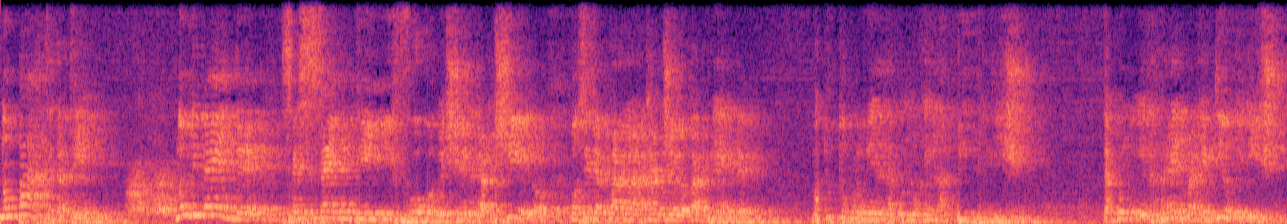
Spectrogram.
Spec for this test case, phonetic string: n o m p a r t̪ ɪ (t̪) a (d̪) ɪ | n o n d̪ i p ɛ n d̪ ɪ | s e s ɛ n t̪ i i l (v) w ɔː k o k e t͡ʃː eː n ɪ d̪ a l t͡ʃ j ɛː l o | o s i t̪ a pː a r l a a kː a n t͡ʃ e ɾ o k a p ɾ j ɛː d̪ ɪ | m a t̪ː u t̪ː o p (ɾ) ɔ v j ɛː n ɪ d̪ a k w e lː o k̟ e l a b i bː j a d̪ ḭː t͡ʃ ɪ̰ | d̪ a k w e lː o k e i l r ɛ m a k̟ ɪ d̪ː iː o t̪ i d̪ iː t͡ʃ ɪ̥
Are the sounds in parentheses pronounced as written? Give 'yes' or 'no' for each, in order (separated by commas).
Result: no, no, no, yes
